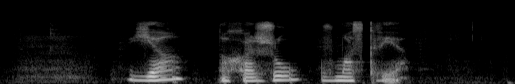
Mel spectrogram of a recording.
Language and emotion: Russian, neutral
